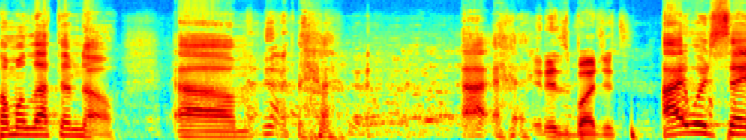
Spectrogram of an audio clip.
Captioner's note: audience chuckling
